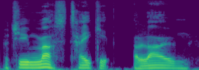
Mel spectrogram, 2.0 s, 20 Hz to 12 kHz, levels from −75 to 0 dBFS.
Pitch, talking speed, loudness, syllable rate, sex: 90 Hz, 180 wpm, -19 LUFS, 4.9 syllables/s, male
